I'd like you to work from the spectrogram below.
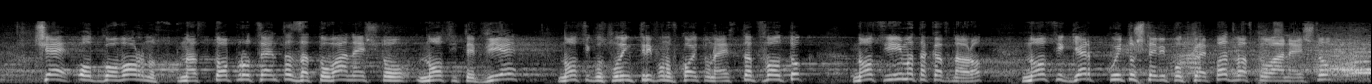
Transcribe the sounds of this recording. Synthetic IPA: t͡ʃɛod̪ɡovɔɾnost̪nɐst̪ɔpɾot̪sɛnt̪əzɐt̪ovanɛʃt̪onɔsit̪ɛviɛ | nɔsiɡospod̪int̪ɾifonofkɔjt̪onɛɛst̪ɤpvɐlˠt̪uk | nɔsiimɐt̪ɐkɤfnɐɾɔt̪̚ | nɔsiɡɛɾp̚koit̪oʃt̪ɛvipot̪kɾɛpɤt̪vɐft̪ovanɛʃt̪o

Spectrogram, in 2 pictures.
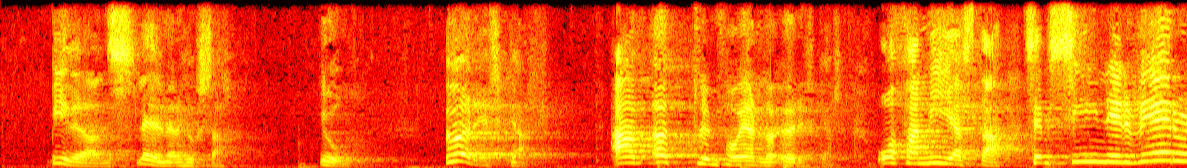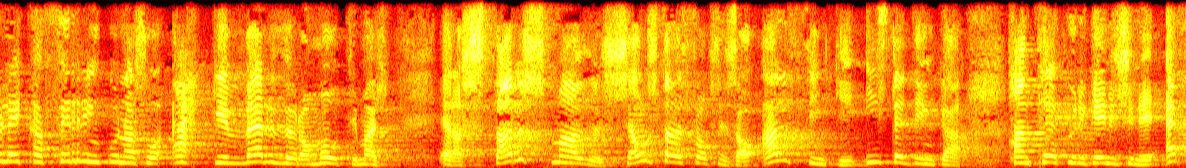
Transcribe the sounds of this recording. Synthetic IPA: piːðɪðaðnsleːjðɪmɛɾaɦʏksa̰ | juː | œːɾer̥ca̰ɾ̥ | avœt̪lʏmθawɛɾðaʔœːɾɛr̥ca̰ɾ̥ɔɣθaniːjast̪asɛmsiːnɪɾvɛːɾʏleːjkafɪrːiŋkʏnasɔʔɛhcɪvɛɾðʏɾawmoːwt̪ɪmajl̥t̪ | ɛɾaðst̪aɾsmaðʏɾ̥sjawlst̪aːðɪsflowksɪnsawʔaðfiɲcɪist̪lɛnt̪̬iŋka | hanːt̪ʰɛːhkʏɾicejnɪsiːnɪɛ

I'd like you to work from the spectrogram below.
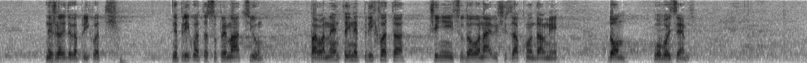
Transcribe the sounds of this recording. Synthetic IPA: ne̞ʒelid̪aɡapɾixʋat̪i̥ | ne̞pɾixʋat̪asupɾemat̪siju | paɾlament̪aine̞pɾixʋat̪a | t͡ʃiɲenit̪sud̪ao̞ʋonaːjʋiʃizako̞nod̪aʋni | d̪o̞m | uoʋojzemʎi

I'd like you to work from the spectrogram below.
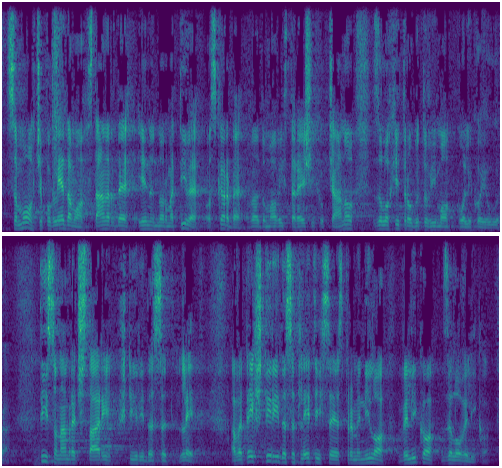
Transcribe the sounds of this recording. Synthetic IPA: samot͡ʃɛpɔɡleːd̪amɔst̪and̪aɾd̪ɛinːɔɾmat̪iʋɛɔ̰skəɾbɛʋəd̪ɔmɔːʋixst̪aɾɛjʃixɔp̚t͡ʃaːnɔwzɛloxit̪ɾɔuɡɔt̪ɔʋiːmɔkoːlikɔjɛuːɾa̰ | t̪iːsɔnamɾɛt͡ʃst̪aːɾiʃt̪iɾid̪ɛsət̪leːt̪ | aʋət̪eːxʃt̪iːɾid̪ɛsət̪leːt̪ixsɛjɛspɾɛmɛniːlɔʋɛliːkɔzɛloʋɛliːkʰɔ̰

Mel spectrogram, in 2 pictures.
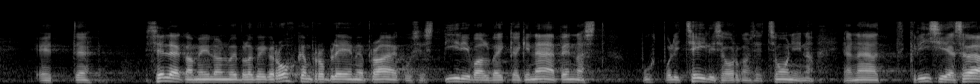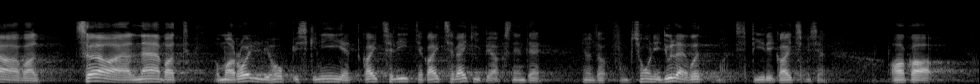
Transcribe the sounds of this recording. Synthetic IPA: e̞t̪ː | se̞lːe̞ɡ̥ɑme̞jlo̞nvɤjbo̞lːɑkɤjɡ̥eɾo̞hke̞mpro̞ble̞ːmeprɑe̞ɡ̥use̞st̪̚piːɾivɑlvɑikːˑɑɡinæeb̥e̞nːɑst̪ | puht̪̚po̞lʲit̪se̞jlise̞o̞rɡ̥ɑnisɑt̪sio̞ːnʲinɑ | jɑnæːd̪̥kriːsijɑsɤɑɑvɑl | sɤɑɑjɑlnæevɑd̪̥o̞mɑɾo̞lʲːiho̞ːpːˑiskiniːe̞t̪kɑjt̪se̞liːt̪ːˑjɑkɑjt̪se̞væɡ̥ipeɑksne̞nd̪̥e̞ | niø̞ld̪ɑfuŋkt̪sio̞ːnʲid̪̥yle̞vɤt̪ˑmɑ̰esi̥spiːɾikɑjt̪smisḛl | ɑɡ̥ɑ

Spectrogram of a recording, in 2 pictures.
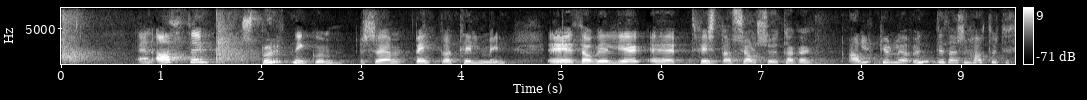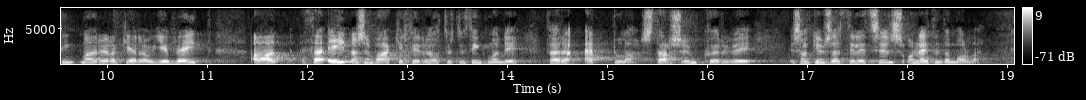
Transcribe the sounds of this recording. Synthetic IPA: ɛnʔaðθejmspʏɾt̪niŋkʏmsɛmpejn̥t̪at̪ʰɪlmin | θawvɪljɛɣfɪr̥st̪aðsjawlsʏðʏt̪ʰaːka | a̰lcʏɾlɛɣaʔʏnt̪ɪɾ̥θaðsɛmɦawht̪vʏht̪ʏθiŋkmaːðʏɾɛɾaðcɛːɾaɔɣjɛɣveːjt̪ | aðθaðʔeːjnasɛmvaːcɪɾ̥fɪɾɪɾ̥hawht̪vʏht̪ʏmθiŋkmanːɪθaðɛɾaðɛplast̪ar̥sʏmkʰvɛːɾɪvɪð | samcʰɛmɪsɛht̪ɪlɪjt̪sɪnsɔɣneːjt̪ɪnt̪amaːwla̰

